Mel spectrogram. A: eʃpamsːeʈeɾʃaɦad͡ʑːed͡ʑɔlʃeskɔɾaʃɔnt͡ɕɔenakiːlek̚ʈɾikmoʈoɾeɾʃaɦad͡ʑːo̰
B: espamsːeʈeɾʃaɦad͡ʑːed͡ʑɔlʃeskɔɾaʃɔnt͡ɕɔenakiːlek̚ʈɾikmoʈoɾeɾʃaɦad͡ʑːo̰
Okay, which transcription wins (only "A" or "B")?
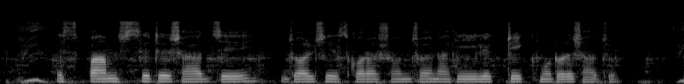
B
